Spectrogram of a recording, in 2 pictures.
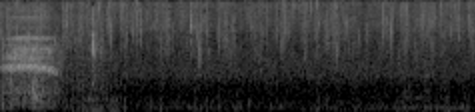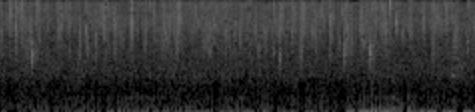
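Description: Steady rain mixed with sleet patters softly on surfaces in a forest, a dense, even hiss with scattered drops, after a brief brighter burst at the very start; no voices.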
